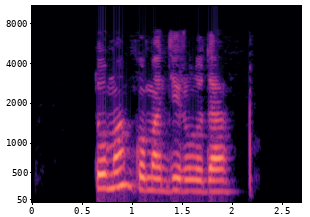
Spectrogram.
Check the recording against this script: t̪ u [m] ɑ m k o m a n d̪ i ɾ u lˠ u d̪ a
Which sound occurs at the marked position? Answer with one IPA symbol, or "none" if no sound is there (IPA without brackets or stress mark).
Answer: m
